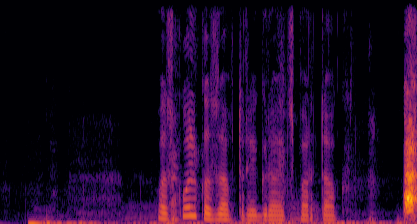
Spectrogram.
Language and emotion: Russian, neutral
